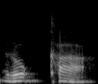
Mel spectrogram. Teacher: কয় স। কয় স থাকার কারণে র এর সঙ্গে যে অ আছে, সেই অ ধ্বনিটি সংবৃত হয়ে ও হয়ে যাবে। এই জন্য উচ্চারিত হবে রক্ষা।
